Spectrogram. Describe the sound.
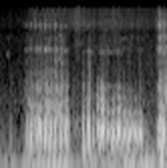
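A human voice imitates a cat's purr, a low rumbling vibration held in two or three steady bursts with brief breaks between them.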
